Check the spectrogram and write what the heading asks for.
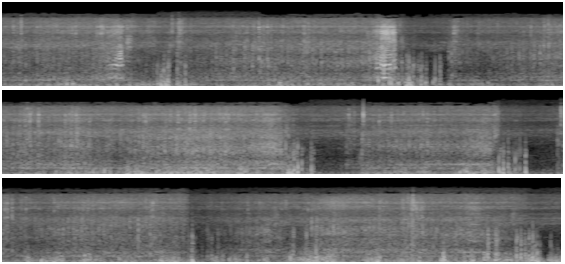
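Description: Mountain bike riding down a dirt jump trail, heard from a handlebar-mounted camera: wind rushing over the microphone, tyres rolling on packed dirt and the bike rattling over bumps. The rush drops out briefly a few times.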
